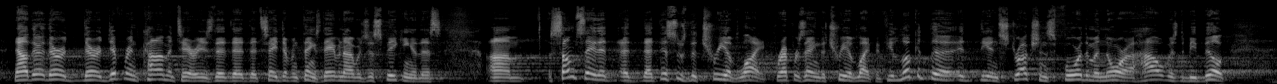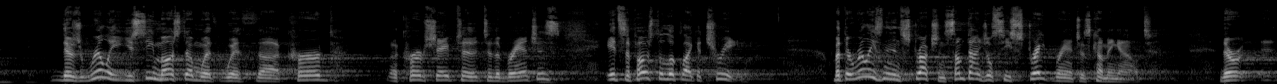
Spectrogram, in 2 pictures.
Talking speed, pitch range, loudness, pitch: 225 wpm, 180-245 Hz, -31 LUFS, 205 Hz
